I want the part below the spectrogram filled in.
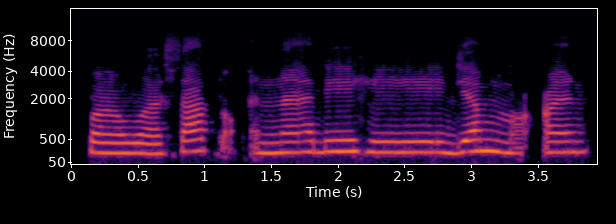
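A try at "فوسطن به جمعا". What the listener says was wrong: I-nya panjang.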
